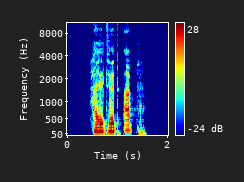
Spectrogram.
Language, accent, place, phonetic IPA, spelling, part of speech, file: German, Germany, Berlin, [ˌhaltət ˈap], haltet ab, verb, De-haltet ab.ogg
- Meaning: inflection of abhalten: 1. second-person plural present 2. second-person plural subjunctive I 3. plural imperative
